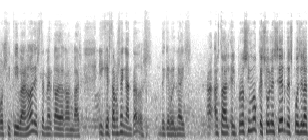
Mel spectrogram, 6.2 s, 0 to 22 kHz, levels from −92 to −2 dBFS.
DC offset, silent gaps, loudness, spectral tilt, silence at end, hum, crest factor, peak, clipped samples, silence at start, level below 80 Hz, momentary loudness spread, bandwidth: under 0.1%; none; -26 LUFS; -5 dB/octave; 0 s; none; 18 dB; -8 dBFS; under 0.1%; 0 s; -64 dBFS; 11 LU; 12.5 kHz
